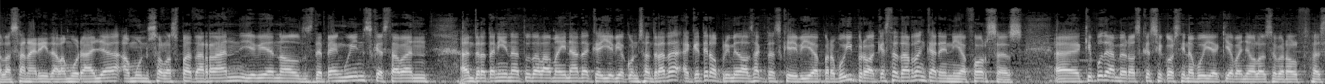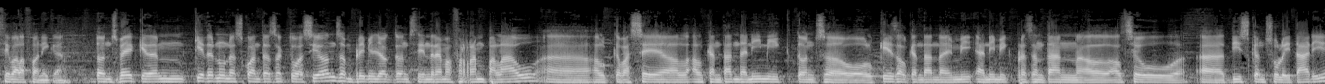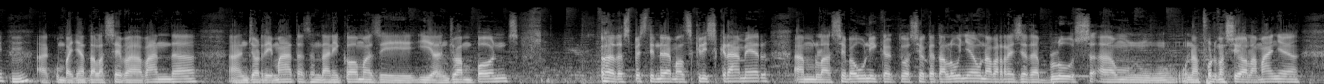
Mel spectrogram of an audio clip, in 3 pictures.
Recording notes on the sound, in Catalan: Hi serem i sentirem en directe, des de la Plaça Major de la ciutat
